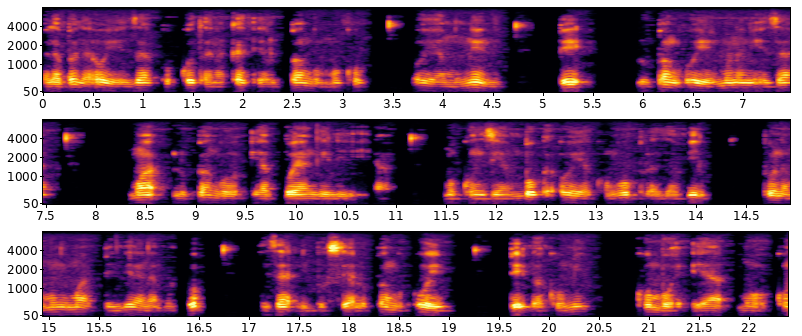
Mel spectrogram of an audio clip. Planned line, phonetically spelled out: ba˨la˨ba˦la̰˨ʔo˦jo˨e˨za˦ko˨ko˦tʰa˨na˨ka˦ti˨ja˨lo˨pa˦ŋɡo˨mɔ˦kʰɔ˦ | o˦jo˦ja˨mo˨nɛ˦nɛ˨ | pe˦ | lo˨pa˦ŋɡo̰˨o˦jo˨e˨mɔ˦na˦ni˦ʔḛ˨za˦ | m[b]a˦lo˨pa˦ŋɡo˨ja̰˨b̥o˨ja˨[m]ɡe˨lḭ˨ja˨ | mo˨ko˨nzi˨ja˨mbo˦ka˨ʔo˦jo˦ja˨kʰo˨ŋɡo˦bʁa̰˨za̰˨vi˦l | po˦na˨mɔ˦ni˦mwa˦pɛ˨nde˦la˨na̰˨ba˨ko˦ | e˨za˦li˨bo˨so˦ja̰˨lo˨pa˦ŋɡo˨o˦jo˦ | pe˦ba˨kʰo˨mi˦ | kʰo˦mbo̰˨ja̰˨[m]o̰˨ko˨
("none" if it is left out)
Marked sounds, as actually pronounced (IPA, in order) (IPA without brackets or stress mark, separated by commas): w, ŋ, m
